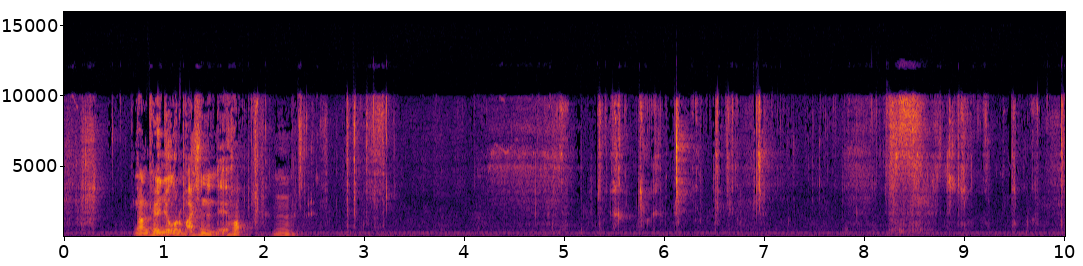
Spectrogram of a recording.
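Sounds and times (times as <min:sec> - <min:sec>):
faint steady hum: 0:00.0 - 0:10.0
close-miked chewing: 0:04.7 - 0:10.0.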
